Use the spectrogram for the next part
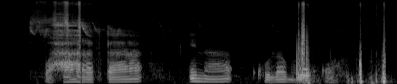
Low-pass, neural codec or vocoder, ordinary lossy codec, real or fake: none; vocoder, 44.1 kHz, 128 mel bands every 256 samples, BigVGAN v2; none; fake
